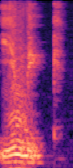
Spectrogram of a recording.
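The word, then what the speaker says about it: unique: এখানে এই ওয়ার্ডটিতে, ইউনিক ওয়ার্ডটিতে ইউ এর উচ্চারণ ইউ এর মতোই হয়েছে। অর্থাৎ যেমন আমব্রেলা উচ্চারণ করতে গিয়ে যেমন ইউ এর উচ্চারণ আ, কিন্তু এখানে ইউ এর উচ্চারণ ইউ এর মতোই হয়েছে, ইউনিক।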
